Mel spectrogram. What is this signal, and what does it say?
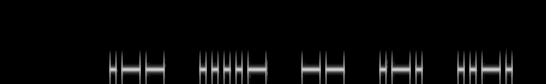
Morse code, heard as a keyed tone, about 19 wpm, spaced as for 14 wpm, 700 Hz. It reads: W4MRF
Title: 154 Lesson 25g - Letter p - Call Signs 20wpm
